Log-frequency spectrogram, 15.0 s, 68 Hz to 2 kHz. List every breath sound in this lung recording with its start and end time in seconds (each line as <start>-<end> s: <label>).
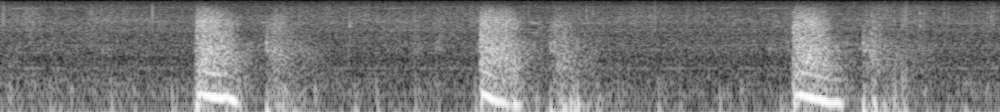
2.87-3.66 s: inhalation
2.92-3.65 s: rhonchi
3.89-5.04 s: exhalation
7.17-8.06 s: inhalation
7.19-7.88 s: rhonchi
8.16-9.09 s: exhalation
11.87-12.72 s: rhonchi
11.92-12.81 s: inhalation
12.93-13.78 s: exhalation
